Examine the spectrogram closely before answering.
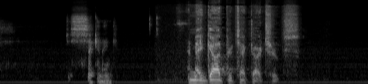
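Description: A man speaks close to a microphone in short bursts.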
